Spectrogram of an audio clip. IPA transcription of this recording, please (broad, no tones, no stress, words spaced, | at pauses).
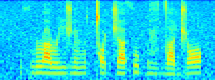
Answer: θṳɹaɹiʒẽ ðuǀɔt͡ʃaθu ɓɛ̤ dad͡ʒɔ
